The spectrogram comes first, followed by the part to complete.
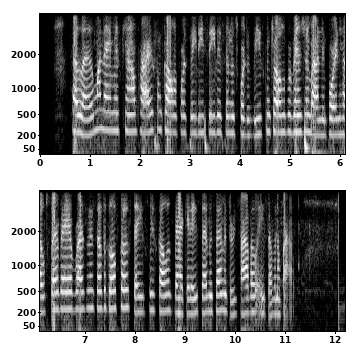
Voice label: Voicemail message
